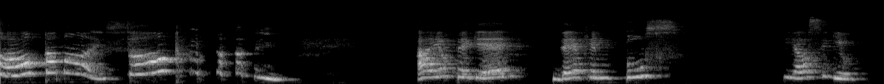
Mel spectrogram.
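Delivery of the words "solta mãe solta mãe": put-on very high, stretched, drawn-out child's shout. Retelling how the daughter started yelling while learning to ride a bike: imitating a daughter shouting. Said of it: "ela começou a gritar".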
